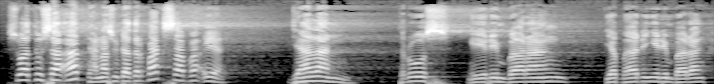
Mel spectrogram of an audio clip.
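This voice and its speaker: A man's voice: sits high, a little slow, a bit bright. A man with an East Javanese accent giving a humorous sermon, telling stories and addressing the crowd at an outdoor evening gathering. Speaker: preacher. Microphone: PA microphone.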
